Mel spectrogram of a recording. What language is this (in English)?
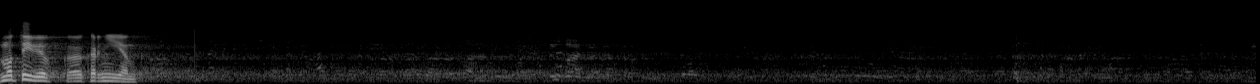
Ukrainian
